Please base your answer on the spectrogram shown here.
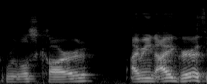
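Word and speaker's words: Rouxls Kaard: pronounce his name uh i think i think his name is pronounced rules card i mean i agree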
